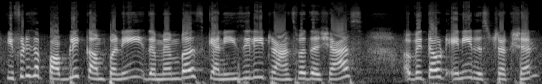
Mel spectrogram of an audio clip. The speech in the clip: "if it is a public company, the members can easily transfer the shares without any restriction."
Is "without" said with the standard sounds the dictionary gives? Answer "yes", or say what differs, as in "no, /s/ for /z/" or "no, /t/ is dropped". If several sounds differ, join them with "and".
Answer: no, /t/ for /θ/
